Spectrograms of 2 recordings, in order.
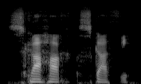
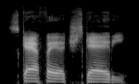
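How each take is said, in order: First: The middle consonant is a soft th sound. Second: The middle consonant is a hard d sound. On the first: The speaker calls it right. "it should be pronounced" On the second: The speaker calls it wrong. "and not"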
